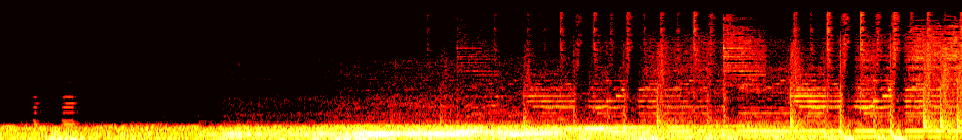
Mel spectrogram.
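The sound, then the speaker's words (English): A heavy bus engine rumbles loudly, its pitch rising as it revs and pulls away, with steady low mechanical droning and clattering throughout and no voices. “Let's get on the bus.”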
